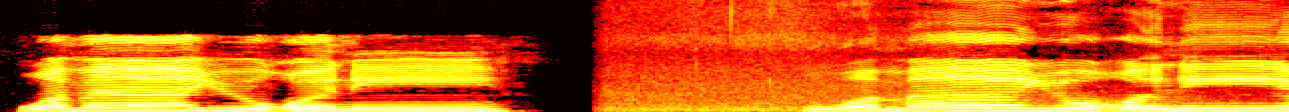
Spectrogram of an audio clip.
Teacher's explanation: اس کو پڑھیں گے وَمَا يُغْنِي، منظر یعنی یا مدہ ہے، یا ساکن سے پہلے والے حرف کے نیچے زیر، ایک الف کے برابر اس کو لمبا کر کے پڑھیں گے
